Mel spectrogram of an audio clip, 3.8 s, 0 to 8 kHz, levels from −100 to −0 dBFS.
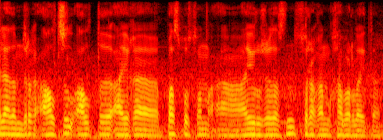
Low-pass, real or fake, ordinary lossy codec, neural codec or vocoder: none; real; none; none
